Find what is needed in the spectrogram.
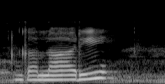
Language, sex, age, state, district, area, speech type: Telugu, female, 30-45, Andhra Pradesh, Nellore, rural, spontaneous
